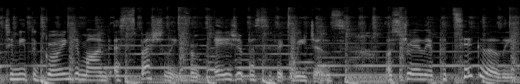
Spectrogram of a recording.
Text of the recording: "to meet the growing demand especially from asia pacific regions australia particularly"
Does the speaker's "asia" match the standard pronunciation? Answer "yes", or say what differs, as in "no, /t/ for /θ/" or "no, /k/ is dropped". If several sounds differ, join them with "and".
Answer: yes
